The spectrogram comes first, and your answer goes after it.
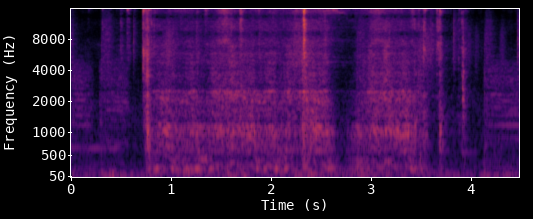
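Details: Fire truck being revived, cranked from the cab with the choke in use. The starter turns the engine steadily at about three turns a second with music underneath, but it never catches. The owner wonders if the timing is one tooth out; the cause is unconfirmed.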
